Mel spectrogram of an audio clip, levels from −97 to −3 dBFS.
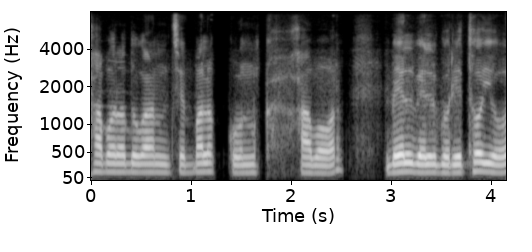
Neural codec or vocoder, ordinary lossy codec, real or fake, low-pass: none; none; real; none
